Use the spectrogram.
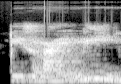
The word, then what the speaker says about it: israelí: Israelí, mayor fuerza ¿en qué sílaba? En la sílaba li, ¿verdad?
